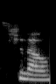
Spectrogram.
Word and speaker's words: Chanel: And with us, we have a girl or a woman whose name is Chanel. Did I say it right? Yes, Chanel.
